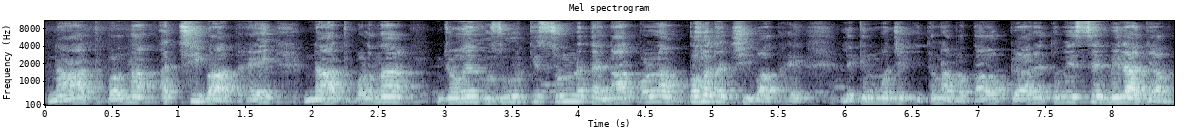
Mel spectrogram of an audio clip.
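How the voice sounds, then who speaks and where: Echoey, higher-pitched man, earnest. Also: brisk, few pauses. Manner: earnest, repeats phrases for emphasis. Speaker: Islamic religious commentator addressing viewers. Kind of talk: informal monologue of religious commentary and admonishment. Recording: echoey room, distant microphone.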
